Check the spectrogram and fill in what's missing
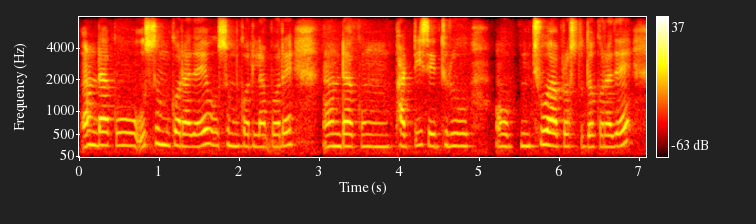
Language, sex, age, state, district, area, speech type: Odia, female, 45-60, Odisha, Kandhamal, rural, spontaneous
